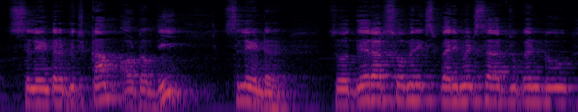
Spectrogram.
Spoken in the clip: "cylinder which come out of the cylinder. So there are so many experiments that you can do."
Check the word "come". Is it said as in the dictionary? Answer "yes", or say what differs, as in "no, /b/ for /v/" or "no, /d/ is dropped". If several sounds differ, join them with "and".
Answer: yes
